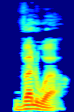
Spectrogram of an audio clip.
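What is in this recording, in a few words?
"valoir", French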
